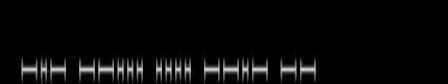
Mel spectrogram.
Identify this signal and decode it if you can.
Morse code, heard as a keyed tone, about 25 wpm, 700 Hz. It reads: K7HQM
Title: USA Call Signs - 5 Characters - Repeated 2x - 25wpm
